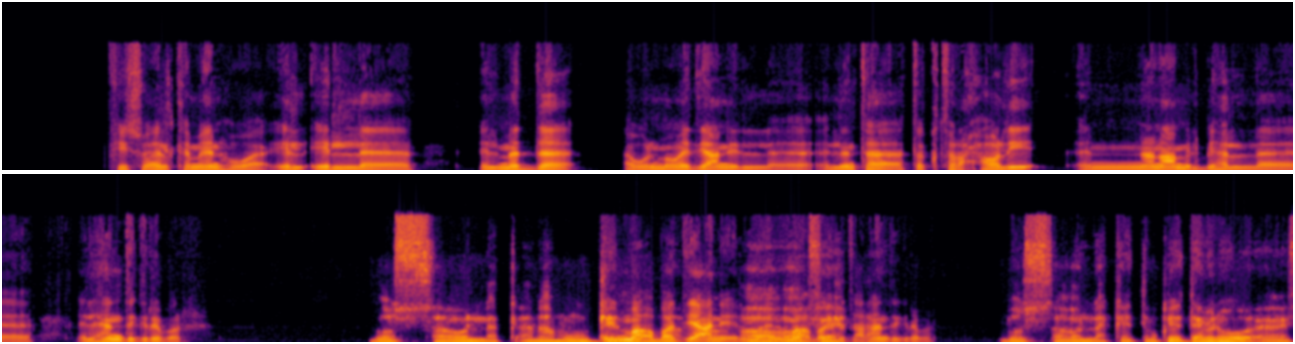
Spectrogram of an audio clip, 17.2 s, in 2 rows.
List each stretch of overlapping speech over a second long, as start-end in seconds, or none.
12.6-14.3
